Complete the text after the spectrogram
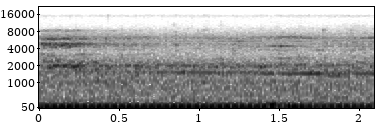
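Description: A cat chews food close by.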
